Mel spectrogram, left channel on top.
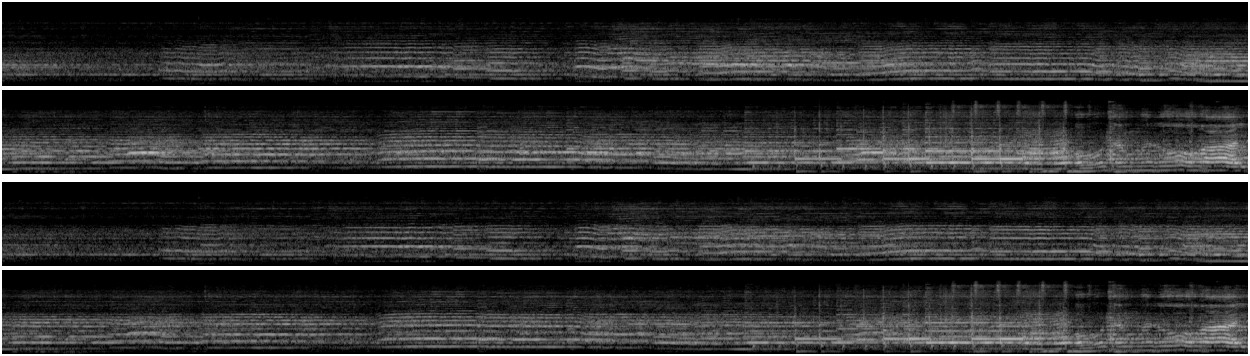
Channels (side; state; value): both; normal; correlation 0.44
